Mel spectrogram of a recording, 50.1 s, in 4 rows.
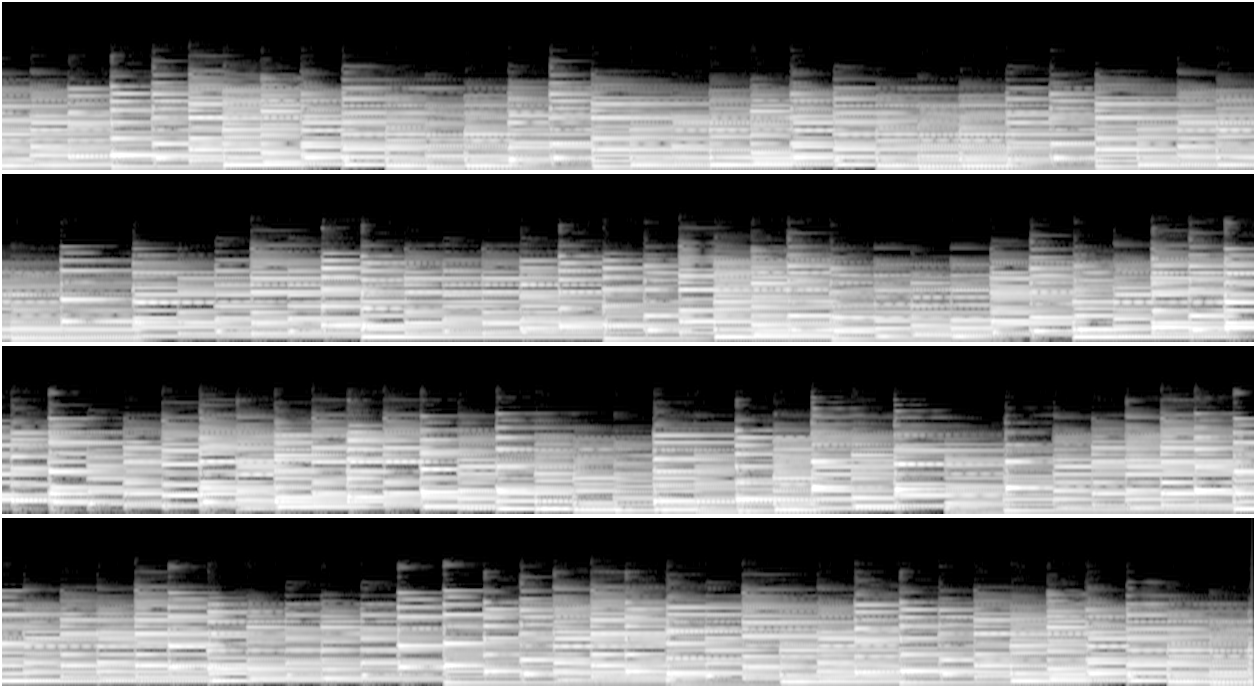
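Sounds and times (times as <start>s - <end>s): solo piano: 0.0s - 50.0s.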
